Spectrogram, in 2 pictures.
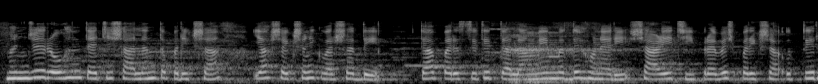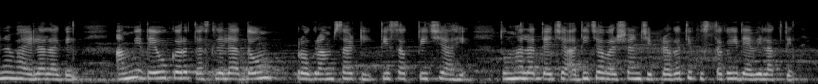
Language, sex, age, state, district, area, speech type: Marathi, female, 18-30, Maharashtra, Ahmednagar, urban, read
